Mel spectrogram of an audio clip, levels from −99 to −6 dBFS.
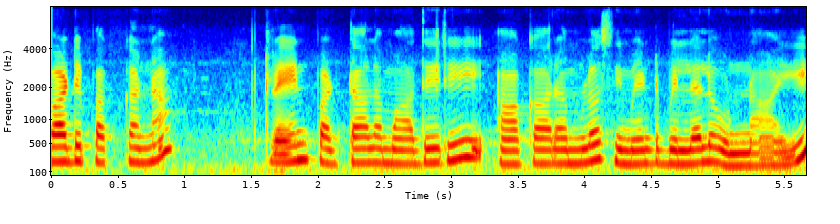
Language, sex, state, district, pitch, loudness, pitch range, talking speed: Telugu, female, Telangana, Mahabubabad, 200 Hz, -18 LUFS, 170-215 Hz, 95 wpm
